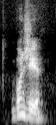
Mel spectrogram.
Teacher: dia já está perdendo o D, o sonzinho de D. Ele está ficando só o J. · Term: sem o D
